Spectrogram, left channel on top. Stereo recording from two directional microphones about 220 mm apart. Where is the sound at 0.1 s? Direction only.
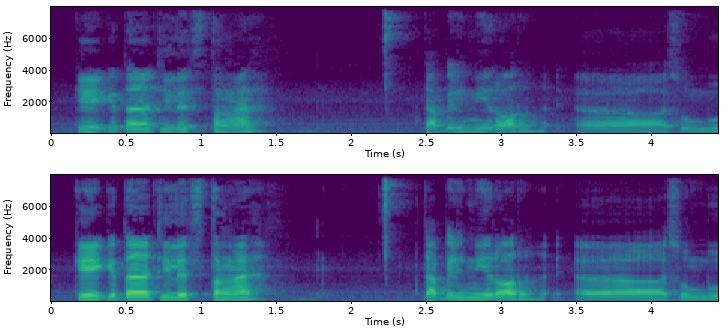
45° right (ahead or behind).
